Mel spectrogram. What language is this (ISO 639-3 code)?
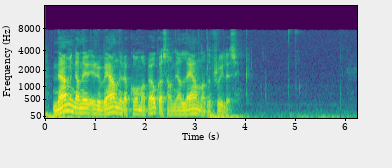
fao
